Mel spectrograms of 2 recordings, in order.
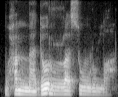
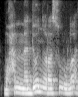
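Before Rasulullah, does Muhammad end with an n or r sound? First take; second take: r sound; n sound. First: The n merges fully into the following r. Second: An n sound is heard before the r. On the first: "On a donc idgham" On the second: "on dit Muhammadun Rasulullah"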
